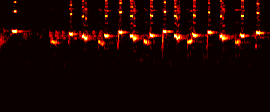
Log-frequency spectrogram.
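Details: A lively ropel song from a yellow-vented bulbul, meant to prompt other bulbuls to sing often: a fast, even series of short whistled and chirped notes, around four each second.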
